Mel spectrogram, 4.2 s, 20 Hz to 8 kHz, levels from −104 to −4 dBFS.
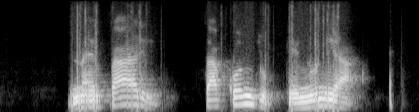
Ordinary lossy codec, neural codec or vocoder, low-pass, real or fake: Opus, 16 kbps; autoencoder, 48 kHz, 128 numbers a frame, DAC-VAE, trained on Japanese speech; 7.2 kHz; fake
